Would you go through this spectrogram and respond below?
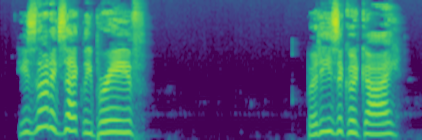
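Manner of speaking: breathy, nervous voice. Showing how a character he is describing talks: breathy, nervous-sounding voice. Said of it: "he kind of talks like this, where it's really breathy and kind of uh, nervous sounding".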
